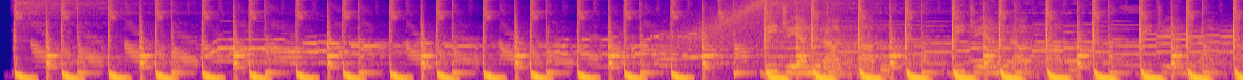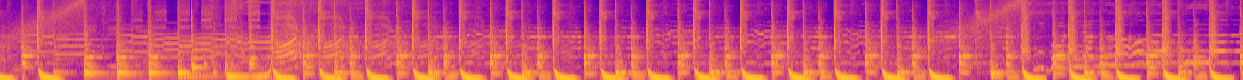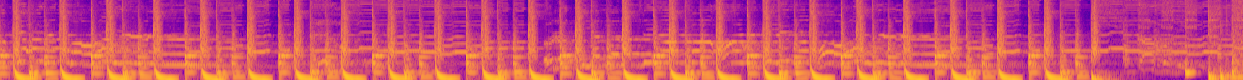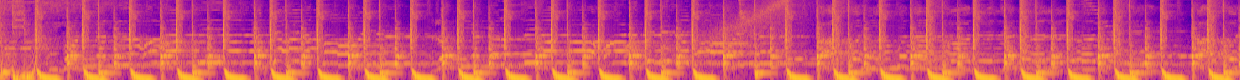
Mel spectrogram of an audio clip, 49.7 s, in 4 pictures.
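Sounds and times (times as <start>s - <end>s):
hard dholki bass mix: 0.0s - 49.6s.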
